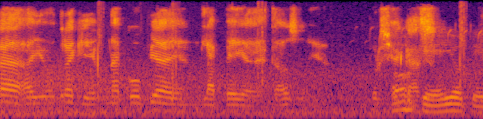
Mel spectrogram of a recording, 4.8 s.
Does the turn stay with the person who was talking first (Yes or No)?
No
